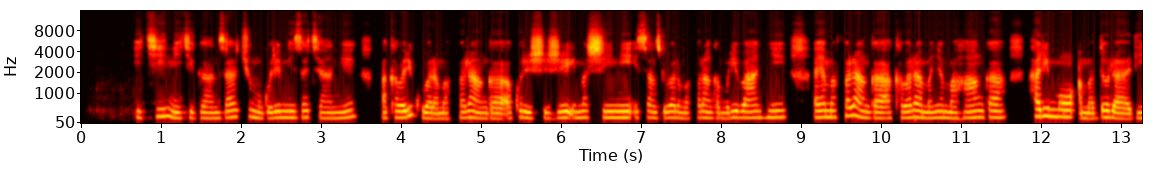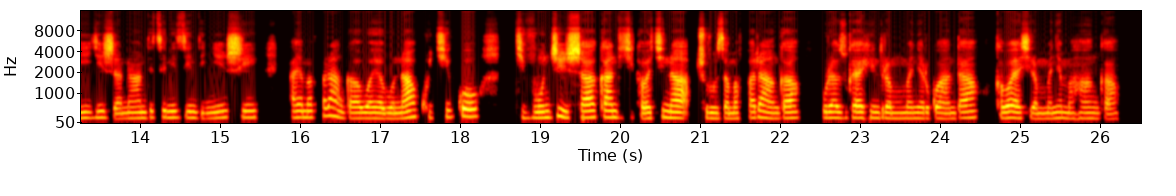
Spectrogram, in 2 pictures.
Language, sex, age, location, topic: Kinyarwanda, female, 18-24, Huye, finance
